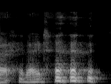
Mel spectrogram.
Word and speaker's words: हरी: Narayan हरि, right, वो हरि। और ये हरि, ये तो रंग हो गया, हरी छतरी, हरी साड़ी, हरी मिर्ची। तो जहाँ दीर्घ है, घी, वहाँ हमें लंबा पढ़ना है, लंबा उच्चारण करना है।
